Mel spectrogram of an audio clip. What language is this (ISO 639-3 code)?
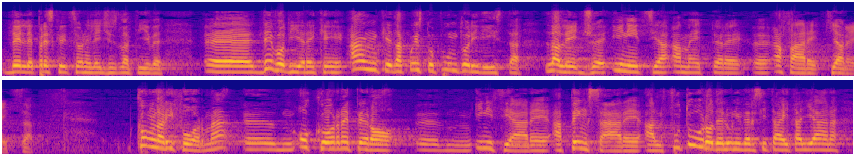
ita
